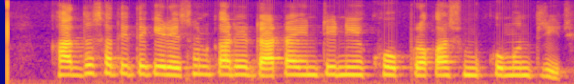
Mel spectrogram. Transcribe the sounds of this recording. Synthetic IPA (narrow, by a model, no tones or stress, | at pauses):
kʰad̪ʱːoʃat̪it̪ʰekeɾeʃonkaɾeɾɖaʈaeɳʈinijekʰob̚pɾokaʃmukʰːomont̪ɾiɾ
